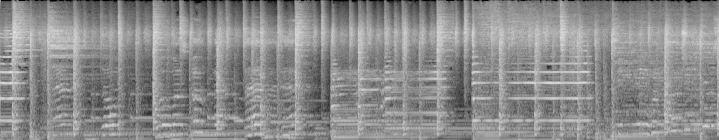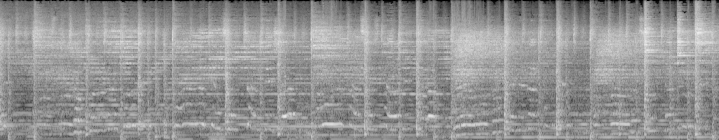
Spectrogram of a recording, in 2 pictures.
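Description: A live band playing a soul and hip-hop groove: a drum kit with rimshots, kick and snare under an electric keyboard and other instruments.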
